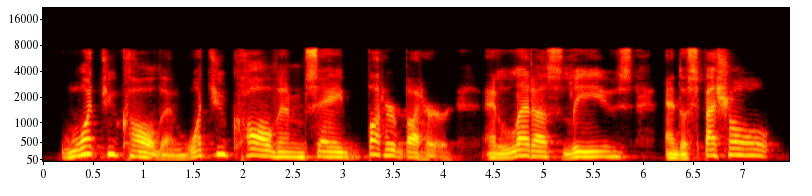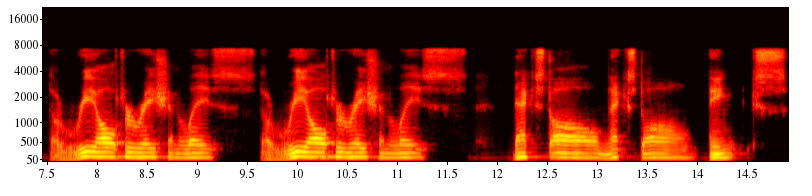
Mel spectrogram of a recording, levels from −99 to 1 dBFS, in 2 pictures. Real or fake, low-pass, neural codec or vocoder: fake; 7.2 kHz; codec, 16 kHz, 4 kbps, X-Codec, HuBERT features, trained on general audio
